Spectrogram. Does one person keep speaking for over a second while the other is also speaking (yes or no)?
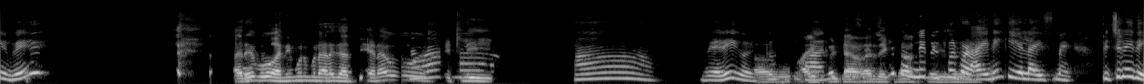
yes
